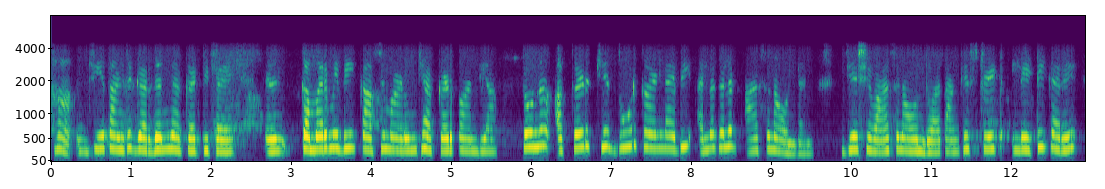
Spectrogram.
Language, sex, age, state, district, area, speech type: Sindhi, female, 18-30, Gujarat, Surat, urban, conversation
